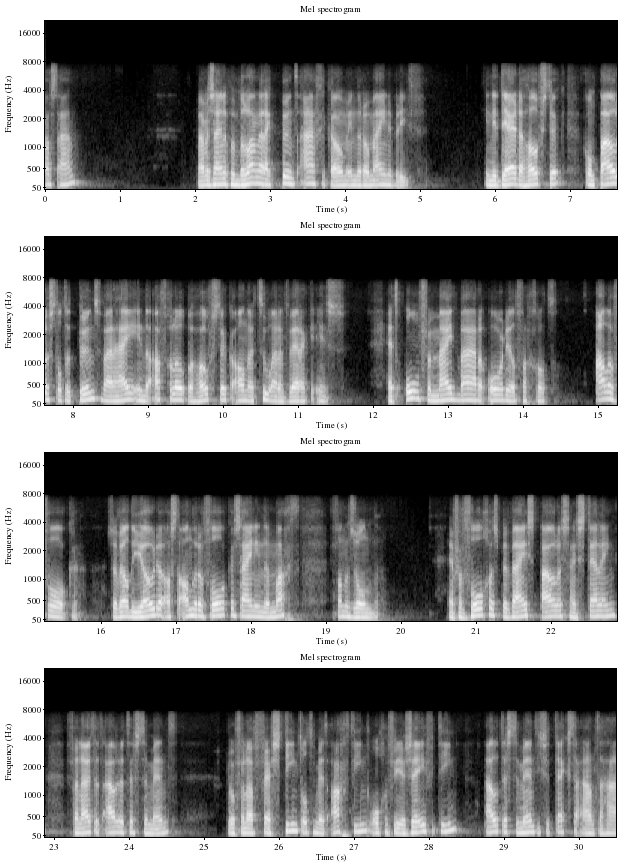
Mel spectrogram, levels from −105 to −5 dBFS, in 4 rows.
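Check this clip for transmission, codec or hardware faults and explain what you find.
No faults found; the speech shows the normal band limit of AMR wideband (HD Voice) coding at 12.65 kbit/s, with nothing above 7.4 kHz.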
